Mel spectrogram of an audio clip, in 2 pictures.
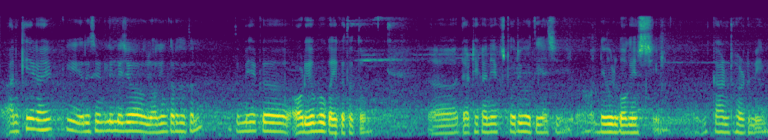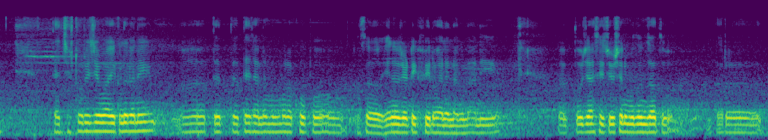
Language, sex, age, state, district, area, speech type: Marathi, male, 18-30, Maharashtra, Wardha, urban, spontaneous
